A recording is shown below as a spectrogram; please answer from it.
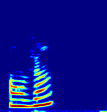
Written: en vain

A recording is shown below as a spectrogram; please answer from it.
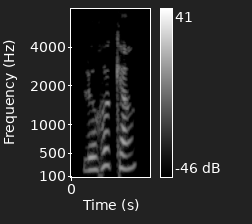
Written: requin

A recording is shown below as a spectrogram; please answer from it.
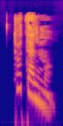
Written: totalement

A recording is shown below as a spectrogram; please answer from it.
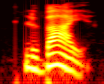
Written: bail

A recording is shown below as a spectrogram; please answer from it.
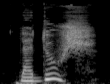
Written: douche

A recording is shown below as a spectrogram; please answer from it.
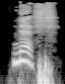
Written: neuf

